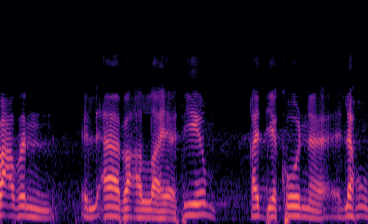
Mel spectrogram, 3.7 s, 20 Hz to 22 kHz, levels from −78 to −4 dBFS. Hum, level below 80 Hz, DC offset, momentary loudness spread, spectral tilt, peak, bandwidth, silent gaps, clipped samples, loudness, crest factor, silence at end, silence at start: none; -54 dBFS; under 0.1%; 10 LU; -7 dB/octave; -10 dBFS; 9.8 kHz; none; under 0.1%; -30 LUFS; 20 dB; 0 s; 0 s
